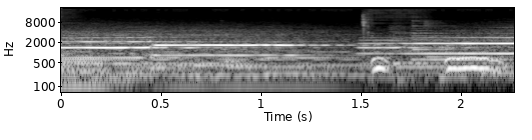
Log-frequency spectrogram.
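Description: A one-eyed owl creature in the Tensura Reincarnated game gives soft, hollow hoots, a steady low tone running under the first stretch and two rising hoots near the end, fairly close with faint game ambience.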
